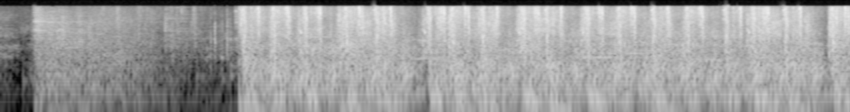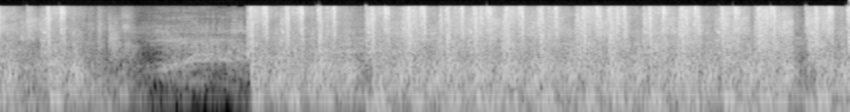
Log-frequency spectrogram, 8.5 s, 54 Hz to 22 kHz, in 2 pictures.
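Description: Sustained automatic gunfire in the zombie survival game Alpha 21, a loud, dense burst of rapid shots running for several seconds, breaking off briefly, then resuming just as heavily.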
